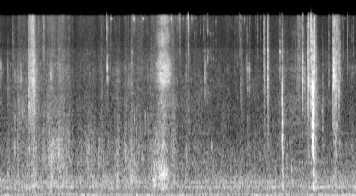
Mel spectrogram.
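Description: Close-miked quiet chewing of a mouthful of Chipotle salad with fajita veggies and meat, with small wet crunches and mouth clicks. A few sharper clicks come about six seconds in.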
